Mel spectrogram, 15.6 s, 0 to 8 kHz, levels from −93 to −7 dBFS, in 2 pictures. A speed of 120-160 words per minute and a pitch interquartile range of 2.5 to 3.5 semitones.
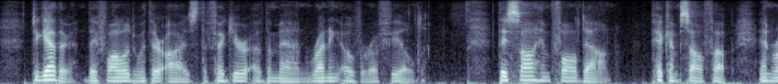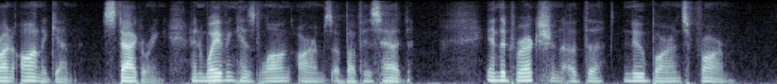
No: average, 170 wpm; average, 3.0 semitones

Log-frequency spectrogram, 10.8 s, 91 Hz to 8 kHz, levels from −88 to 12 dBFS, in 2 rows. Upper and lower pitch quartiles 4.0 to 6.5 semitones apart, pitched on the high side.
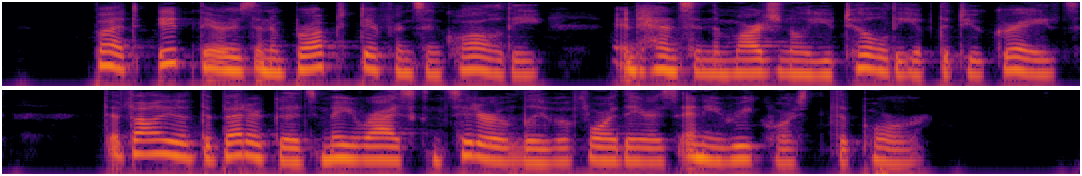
No: average, 3.2 semitones; high, 200 Hz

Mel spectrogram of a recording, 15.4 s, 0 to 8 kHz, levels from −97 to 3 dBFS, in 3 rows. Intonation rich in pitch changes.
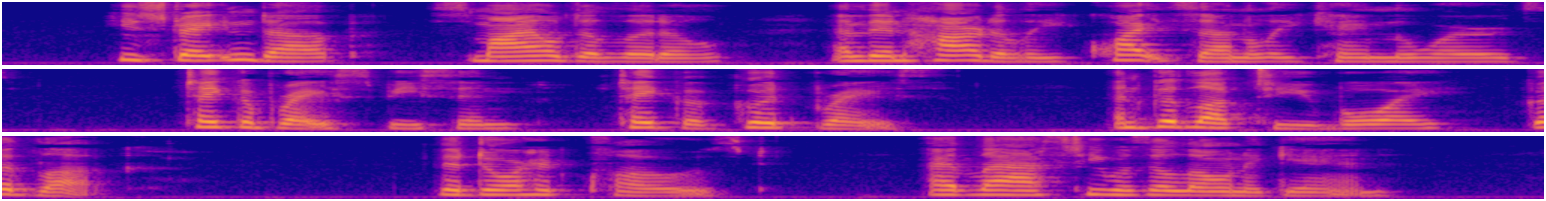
No: average, 3.7 semitones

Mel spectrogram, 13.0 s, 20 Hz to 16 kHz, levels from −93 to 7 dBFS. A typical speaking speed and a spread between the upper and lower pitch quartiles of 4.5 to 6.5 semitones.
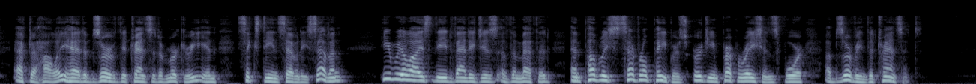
No: slow, 130 wpm; average, 5.1 semitones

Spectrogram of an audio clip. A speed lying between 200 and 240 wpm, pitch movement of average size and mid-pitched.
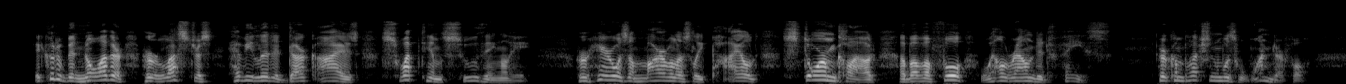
No: average, 145 wpm; average, 4.7 semitones; medium, 165 Hz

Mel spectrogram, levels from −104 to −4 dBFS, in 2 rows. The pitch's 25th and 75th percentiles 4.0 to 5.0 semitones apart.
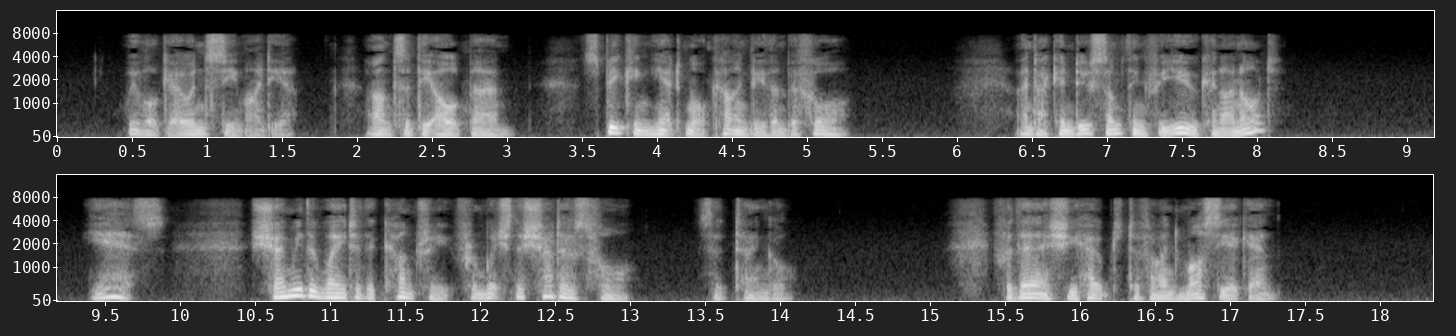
Yes: average, 4.6 semitones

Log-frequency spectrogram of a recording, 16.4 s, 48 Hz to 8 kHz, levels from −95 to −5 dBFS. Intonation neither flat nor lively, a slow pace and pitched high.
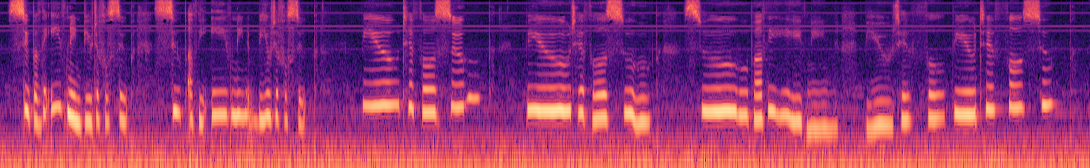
Yes: average, 4.6 semitones; slow, 110 wpm; high, 245 Hz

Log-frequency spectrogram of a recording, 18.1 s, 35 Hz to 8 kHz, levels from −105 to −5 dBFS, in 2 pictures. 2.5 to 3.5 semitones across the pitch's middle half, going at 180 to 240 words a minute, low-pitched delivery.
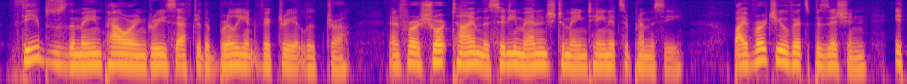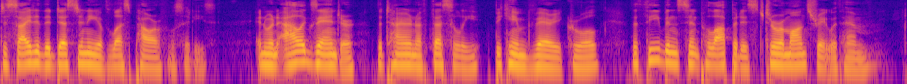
Yes: average, 2.8 semitones; average, 190 wpm; low, 120 Hz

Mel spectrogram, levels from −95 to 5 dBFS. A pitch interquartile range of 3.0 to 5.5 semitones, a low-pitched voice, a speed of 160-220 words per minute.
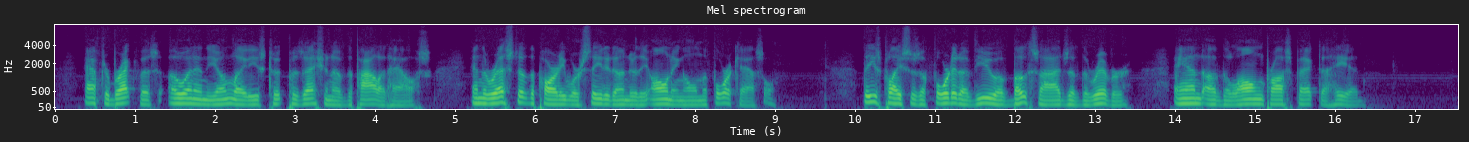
No: average, 3.7 semitones; low, 120 Hz; average, 150 wpm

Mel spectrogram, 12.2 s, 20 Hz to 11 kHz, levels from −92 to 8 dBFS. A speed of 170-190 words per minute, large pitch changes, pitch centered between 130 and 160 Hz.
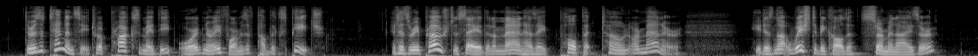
Yes: average, 180 wpm; wide, 6.7 semitones; low, 135 Hz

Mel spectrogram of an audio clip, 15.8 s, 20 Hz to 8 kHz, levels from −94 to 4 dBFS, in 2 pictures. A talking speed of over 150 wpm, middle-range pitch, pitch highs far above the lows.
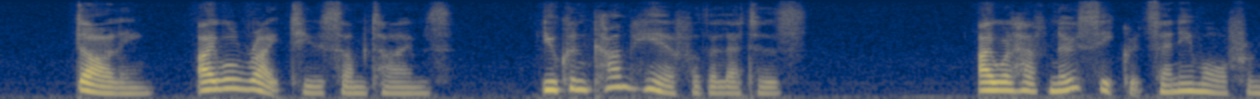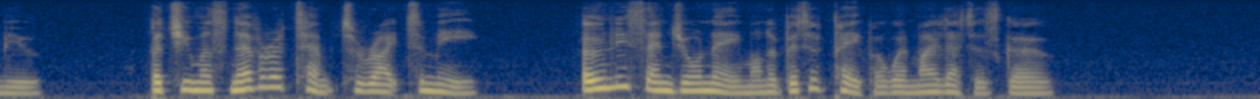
Yes: average, 170 wpm; medium, 180 Hz; wide, 6.3 semitones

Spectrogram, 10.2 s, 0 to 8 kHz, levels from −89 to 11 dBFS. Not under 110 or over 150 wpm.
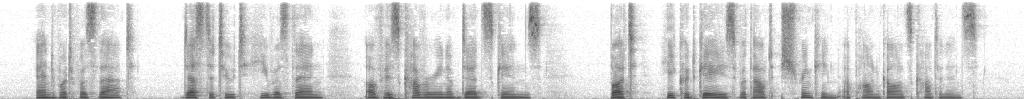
Yes: average, 140 wpm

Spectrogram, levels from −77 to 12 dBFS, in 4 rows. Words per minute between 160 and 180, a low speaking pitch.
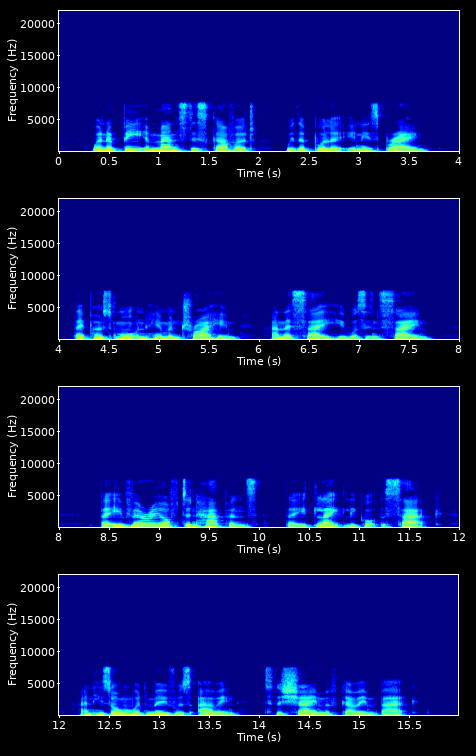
No: average, 175 wpm; high, 190 Hz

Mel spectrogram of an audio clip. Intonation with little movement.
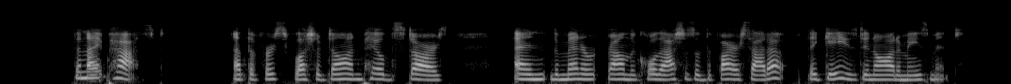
Yes: narrow, 1.5 semitones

